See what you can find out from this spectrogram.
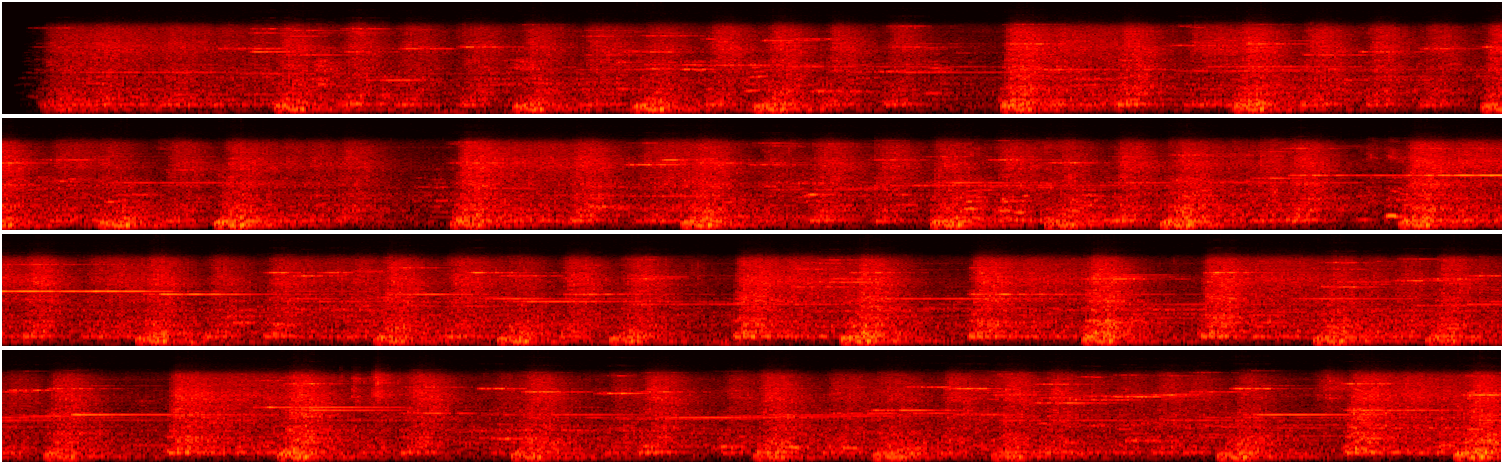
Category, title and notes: Music > Multiple instruments
Banda escolar Valparaiso
Ambient sound of a distant school band recorded in the Puerto neighborhood of Valparaiso, Chile.
Chile, field, school, band, street, america, valparaiso, recording, south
